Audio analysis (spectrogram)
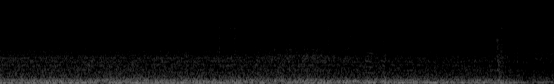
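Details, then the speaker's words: Wife's Volvo driving fully warmed up after a cheap, botched repair while the proper part is on order: a quiet, even engine note with no hiss, flutter or whistle. The expected diaphragm noise is absent. "Okay, back at the house. Everything sounds good. I don't hear anything."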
